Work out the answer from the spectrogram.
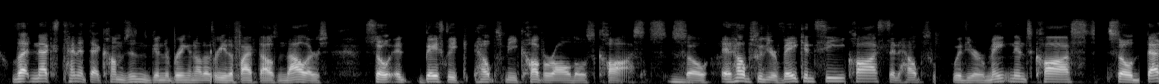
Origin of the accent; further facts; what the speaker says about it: Midwest, United States; I'm from the Midwest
